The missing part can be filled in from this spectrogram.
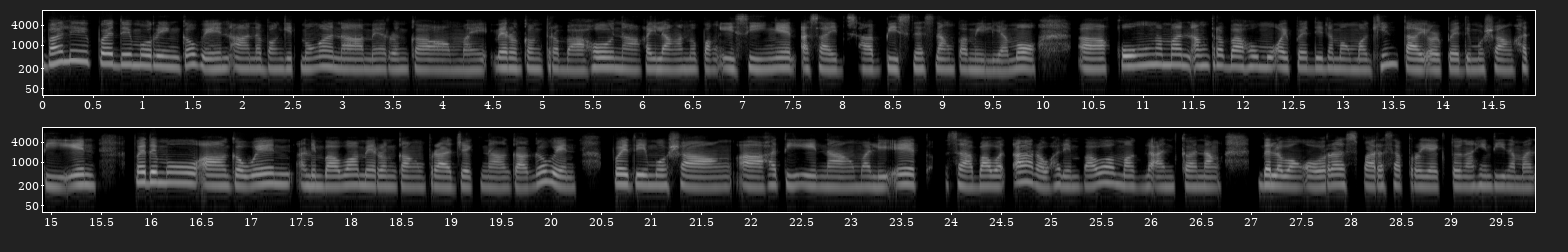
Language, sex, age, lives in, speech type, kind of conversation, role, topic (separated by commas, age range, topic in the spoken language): Filipino, female, 20-24, Philippines, conversation, advice, advisor, Paano ko mababalanse ang agarang mga gawain at ang pangmatagalang mga layunin?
